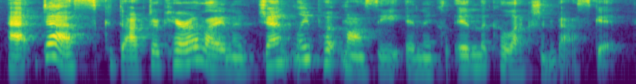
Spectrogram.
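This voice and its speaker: Reading a children's picture book aloud in a small indoor room at home, a woman in her thirties uses a slightly low voice with a bit of brightness. Her delivery is animated, deliberate, and expressive, in a storyteller's manner.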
